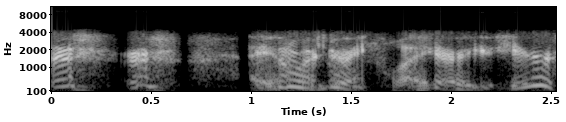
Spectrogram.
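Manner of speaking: very high, very slow, stretched-out puppet voice. Showing how Grover sounds like Yoda: Yoda-like Grover voice. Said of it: "practically the same voice".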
